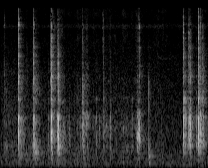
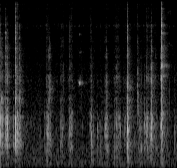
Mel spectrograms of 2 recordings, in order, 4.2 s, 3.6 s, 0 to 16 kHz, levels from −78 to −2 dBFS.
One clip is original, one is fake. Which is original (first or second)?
first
